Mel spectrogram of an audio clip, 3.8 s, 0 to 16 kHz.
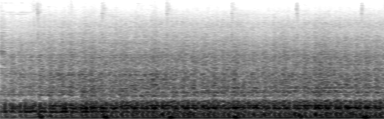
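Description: A 1995 Yamaha YZF 750R motorcycle engine idles steadily up close while warming up, a constant low rumble with light mechanical clatter and no voices.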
